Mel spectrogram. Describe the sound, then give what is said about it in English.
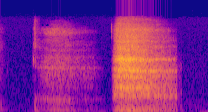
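A deep breath taken alone during a pause in sports talk: a soft, airy inhale, a brief gap, then a louder and fuller exhale. “Now, I'm going to take a deep breath for a second here.”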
